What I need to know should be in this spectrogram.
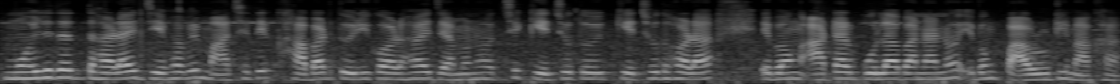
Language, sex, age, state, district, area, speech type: Bengali, female, 30-45, West Bengal, Kolkata, urban, spontaneous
